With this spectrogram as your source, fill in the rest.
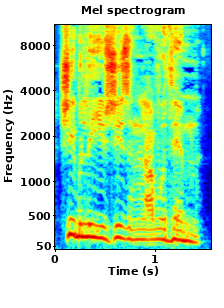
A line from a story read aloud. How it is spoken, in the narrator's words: he screamed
